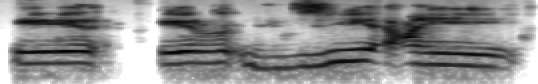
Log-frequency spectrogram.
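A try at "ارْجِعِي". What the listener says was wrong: Irji'i. Oke, jadi masih PR ya. Jeda di huruf ro-nya, jadi nanti dilatih, ro-nya ditahan, langsung alirkan ke huruf setelahnya. Irha, irham, irji'i.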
